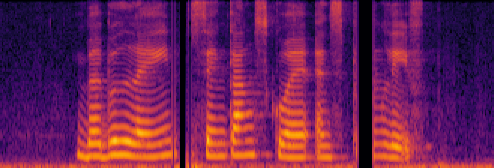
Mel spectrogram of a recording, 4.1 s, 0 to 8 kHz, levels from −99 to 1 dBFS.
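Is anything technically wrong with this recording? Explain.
Yes. There is packet loss on an ADPCM call, heard twice in this speech. From 1.44 to 1.70 s, about 100 ms of audio drops out in several hard-edged gaps, the longest 60 ms. From 2.98 to 3.20 s about 140 ms is lost. The missing audio is replaced by silence. The receiving decoder's adaptive predictor and step size then no longer match the sender's, so the speech resumes with brief distortion. The wideband G.722 coding itself carries the speech cleanly.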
